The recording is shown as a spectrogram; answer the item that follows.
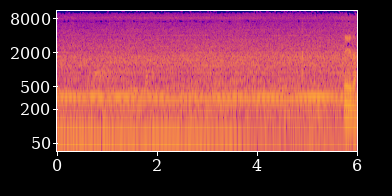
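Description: A steady mechanical hum with one constant mid-pitched tone over a low rumble, running without change.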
